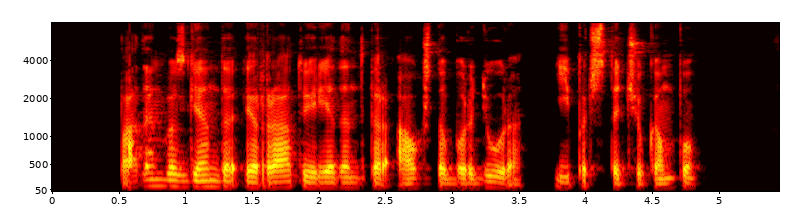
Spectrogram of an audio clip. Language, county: Lithuanian, Vilnius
